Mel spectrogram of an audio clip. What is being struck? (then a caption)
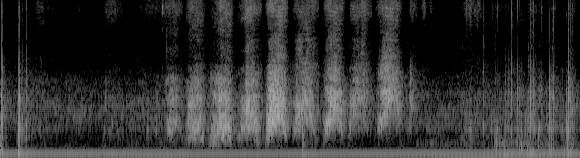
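Small stuffed pillow with cotton fabric cover. Fingertips and short nails scratch and rub the printed cotton-like fabric cover of a small, soft stuffed mini pillow with a pink cartoon and floral print, held close. A run of brushy, scratchy rubbing strokes swells and fades from about two to five seconds, with light ticks near the start and end over a steady low hum.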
